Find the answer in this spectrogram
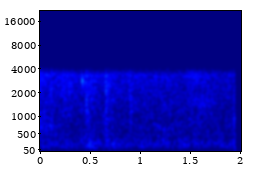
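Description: Near silence: room tone, with two faint soft ticks about half a second in.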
